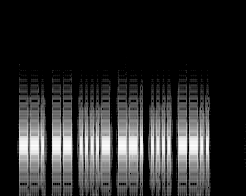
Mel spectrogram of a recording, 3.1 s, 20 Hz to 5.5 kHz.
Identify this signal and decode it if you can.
Morse code, heard as a keyed tone, about 35 wpm, 700 Hz. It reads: GM4GHZ
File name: UK MASTER QSOs TRAINING / 35WPM / UK MASTER QSOs 0039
